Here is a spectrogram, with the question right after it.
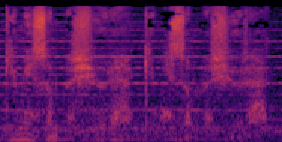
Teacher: First, he merges give and me into gimme. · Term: reduction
